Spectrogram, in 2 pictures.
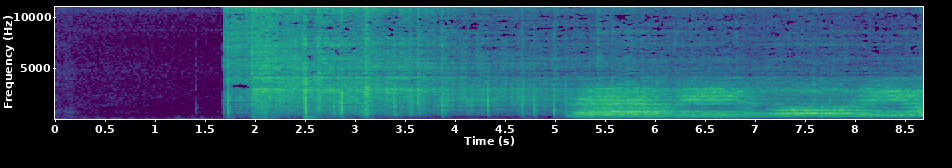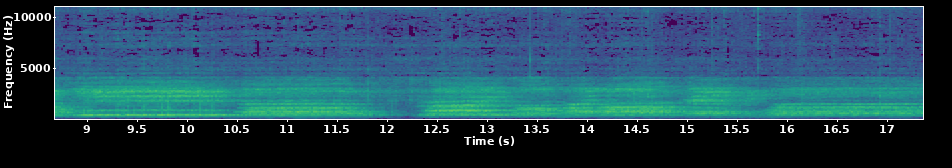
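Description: A worn 78 rpm record playing on an HMV 102 portable wind-up gramophone. Hiss and crackle from the record surface start about two seconds in, and from about five seconds in a Salvation Army songster choir sings a hymn, with a short break near twelve seconds.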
